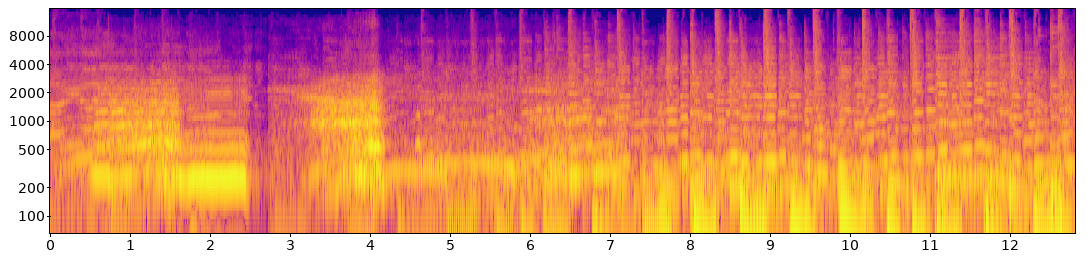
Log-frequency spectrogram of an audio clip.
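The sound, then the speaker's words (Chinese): Calves mooing while being herded by a cowboy: two long, loud, drawn-out moos, followed by music with a steady beat. “所以牛仔仲系一边唱住歌，一边赶住呢啲小牛。”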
